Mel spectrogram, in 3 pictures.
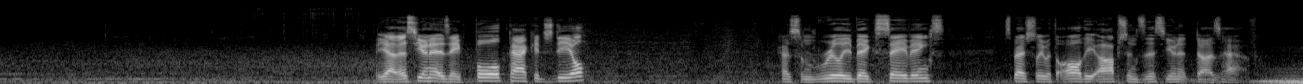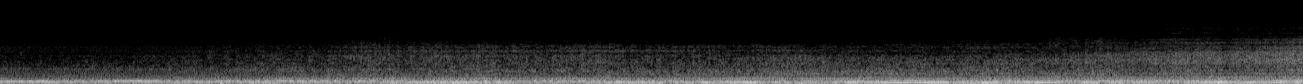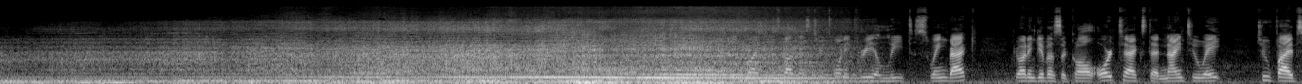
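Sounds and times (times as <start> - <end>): water noise: 11.8 - 35.0
wind noise: 12.6 - 34.6
outboard motor running: 12.6 - 34.9.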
